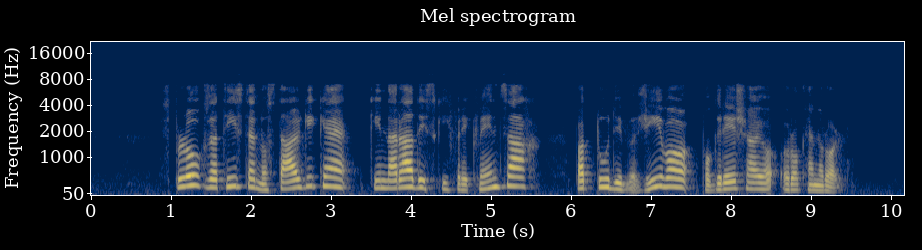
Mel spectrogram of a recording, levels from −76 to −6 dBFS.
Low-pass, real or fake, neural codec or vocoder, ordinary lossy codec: 7.2 kHz; fake; codec, 16 kHz, 2 kbps, X-Codec, WavLM features, trained on Multilingual LibriSpeech; Opus, 24 kbps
